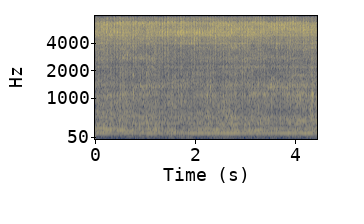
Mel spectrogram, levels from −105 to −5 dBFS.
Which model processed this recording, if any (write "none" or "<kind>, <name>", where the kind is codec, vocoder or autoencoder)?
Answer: codec, SNAC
